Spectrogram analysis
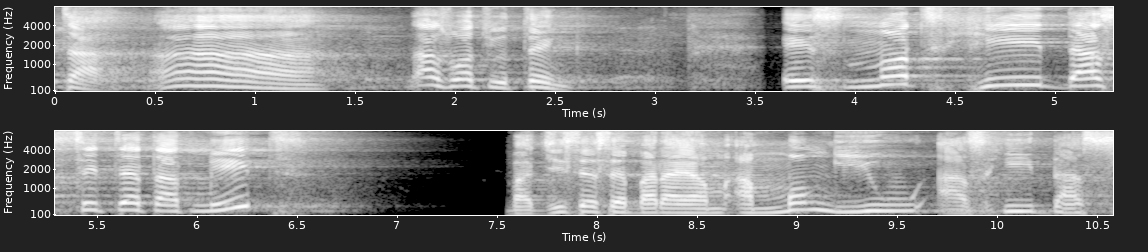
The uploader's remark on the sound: Preached at the Riverside Atmosphere Service - The Makarios Cathedral, HQ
